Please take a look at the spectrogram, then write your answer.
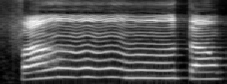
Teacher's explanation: nun mati bertemu dengan ta samar didengungkan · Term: ikhfa Hakiki, ikhfa hakiki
